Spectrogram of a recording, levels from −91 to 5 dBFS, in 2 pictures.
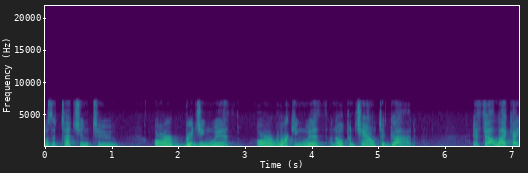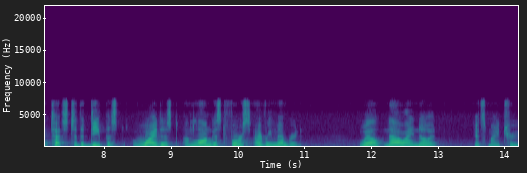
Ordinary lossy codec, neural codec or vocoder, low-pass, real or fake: MP3, 64 kbps; none; 7.2 kHz; real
